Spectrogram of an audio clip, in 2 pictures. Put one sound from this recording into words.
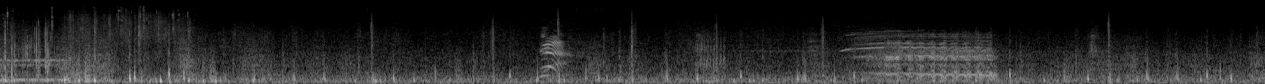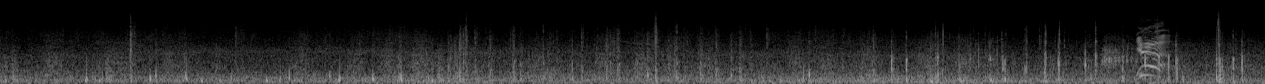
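A horse gallops over soft ground with rapid hoofbeats.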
